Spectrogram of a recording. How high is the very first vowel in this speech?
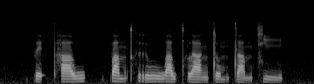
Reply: mid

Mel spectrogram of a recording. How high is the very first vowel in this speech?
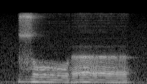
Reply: mid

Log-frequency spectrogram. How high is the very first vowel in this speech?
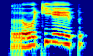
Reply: mid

